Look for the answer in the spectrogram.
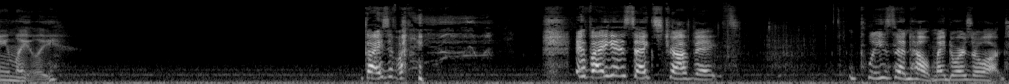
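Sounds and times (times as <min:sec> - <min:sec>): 
speech: 0:00.0 - 0:00.7, 0:03.6 - 0:04.5, 0:05.4 - 0:07.4, 0:08.5 - 0:10.0
truck driving past with faint low engine rumble: 0:04.4 - 0:10.0.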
